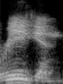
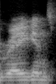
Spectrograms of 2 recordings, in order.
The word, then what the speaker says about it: Regan: I always want to call her Regan because if you hear some reviews, people will pronounce it as Regan.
